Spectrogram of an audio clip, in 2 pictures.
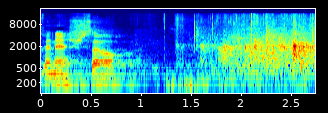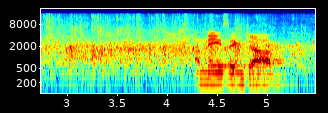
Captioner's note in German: Beifall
